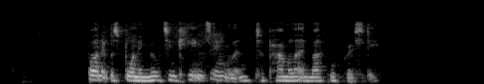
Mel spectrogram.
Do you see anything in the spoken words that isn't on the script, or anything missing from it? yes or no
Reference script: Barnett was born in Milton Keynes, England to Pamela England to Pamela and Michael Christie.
yes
